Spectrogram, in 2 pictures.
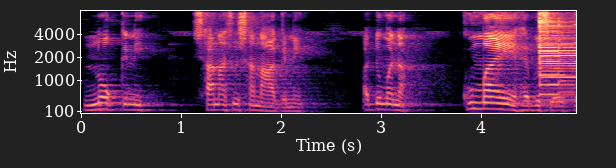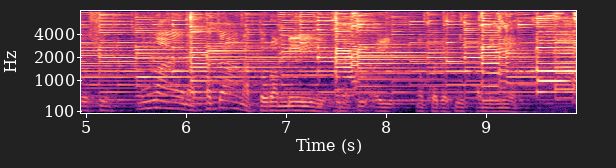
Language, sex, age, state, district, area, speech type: Manipuri, male, 45-60, Manipur, Senapati, rural, spontaneous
